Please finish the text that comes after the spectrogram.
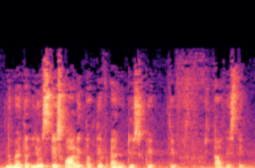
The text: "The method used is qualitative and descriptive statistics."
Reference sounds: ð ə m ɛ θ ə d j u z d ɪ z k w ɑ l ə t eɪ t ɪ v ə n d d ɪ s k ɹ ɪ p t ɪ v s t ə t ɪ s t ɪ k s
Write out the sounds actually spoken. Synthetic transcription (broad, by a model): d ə m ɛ t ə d j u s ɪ s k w ɑ l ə t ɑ t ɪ f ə n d d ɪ s k ɹ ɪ p t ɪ f s t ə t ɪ s t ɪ k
